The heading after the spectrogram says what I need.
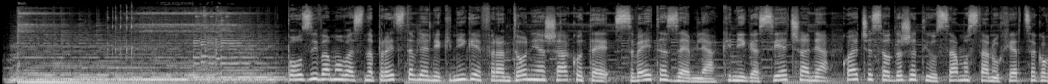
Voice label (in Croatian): Reklama; Predstavljanje knjige fra Antonio Sakota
